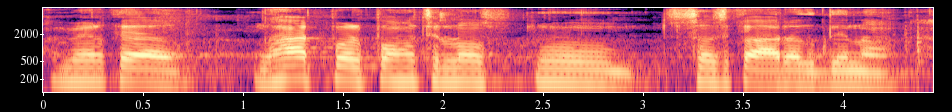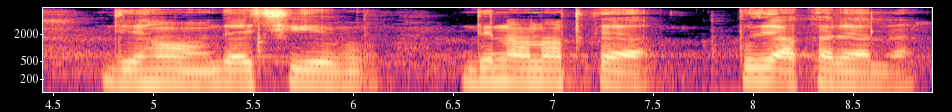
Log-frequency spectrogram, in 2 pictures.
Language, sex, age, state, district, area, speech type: Maithili, female, 60+, Bihar, Begusarai, urban, spontaneous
